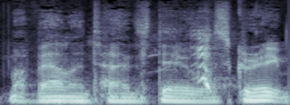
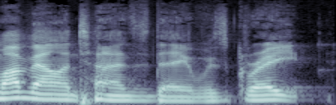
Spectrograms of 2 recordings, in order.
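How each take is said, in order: First: It is said in a smooth, calm announcer voice. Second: It is said in an ordinary conversational voice. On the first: "let's use our cool, calm, smooth voices" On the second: "You just talk normal"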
